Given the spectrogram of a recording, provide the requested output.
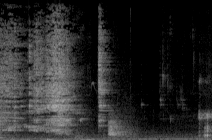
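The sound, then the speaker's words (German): A second of dry, hissing rustle as rice is scooped and poured into a bowl while preparing cat food, followed by a sharp clink and a few faint taps against the bowl. No one speaks. “Ich schöpfe jetzt, weil ich noch nicht weiß, wie viel Wasser ich noch benötige gleich mal so den Reis jetzt so ein bisschen da rein.”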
